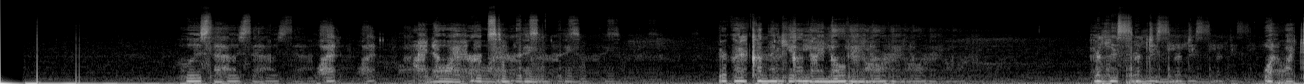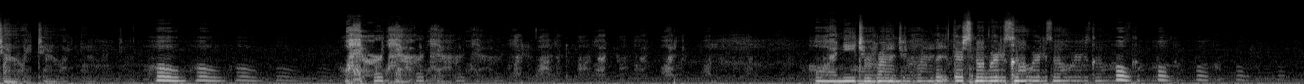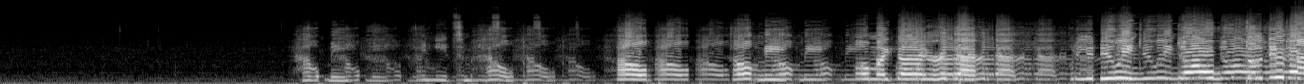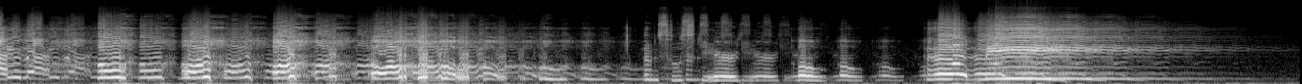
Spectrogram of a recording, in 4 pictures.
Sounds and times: moan10 ECHO LOW PITCH 29.0 - 51.8

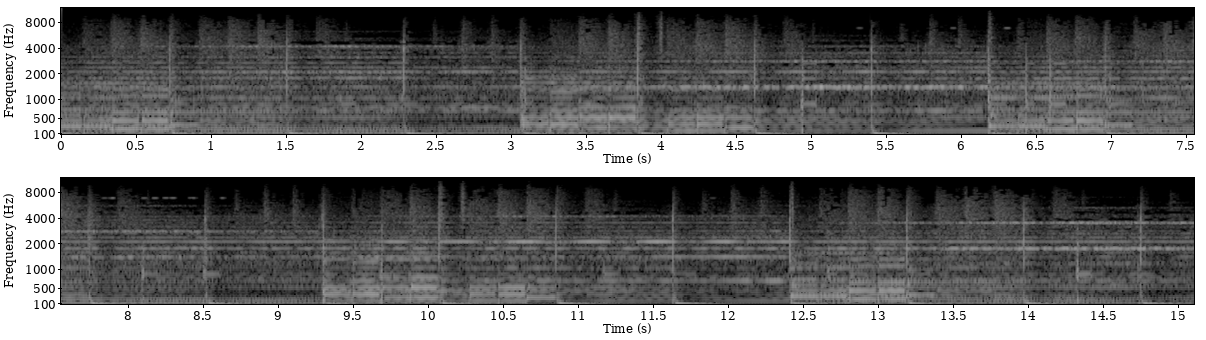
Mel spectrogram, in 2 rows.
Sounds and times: drums 0.0 - 15.1
piano 0.0 - 15.1
synth 0.0 - 15.1

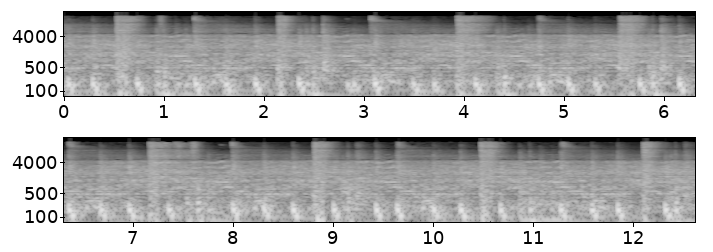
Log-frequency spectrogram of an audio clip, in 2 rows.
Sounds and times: drums 0.0 - 12.6
guitar 0.0 - 12.6

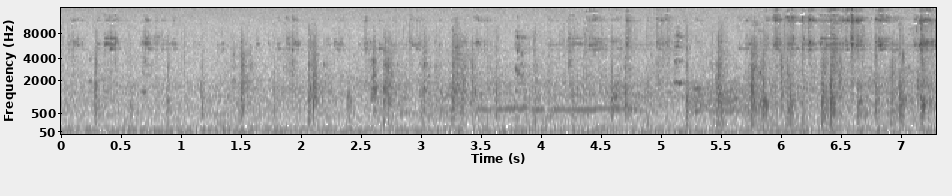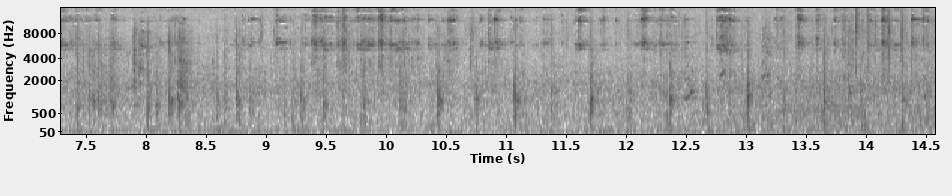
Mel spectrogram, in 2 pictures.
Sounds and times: HORSE & wagon coming forward from far 0.0 - 14.5

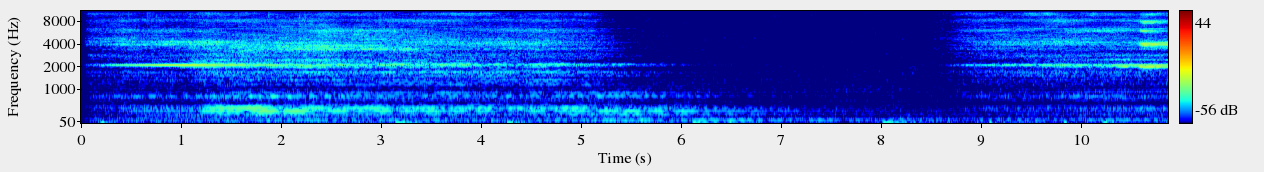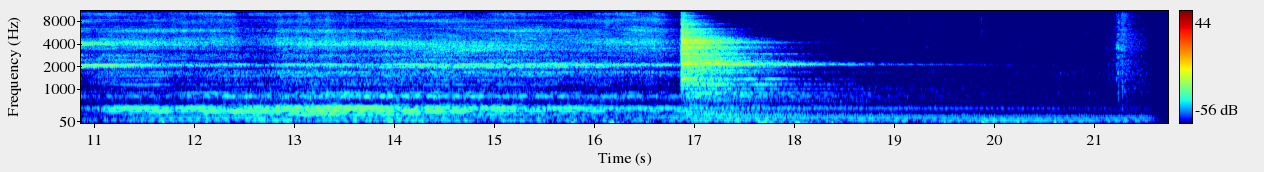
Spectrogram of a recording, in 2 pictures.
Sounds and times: Bowing metal stairs with cello bow 9.0 - 21.0

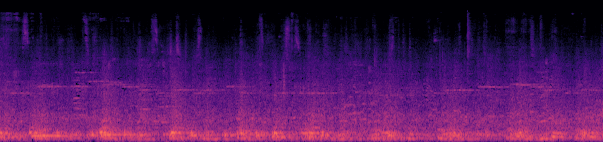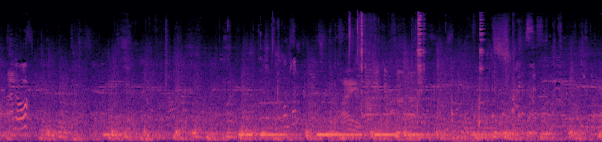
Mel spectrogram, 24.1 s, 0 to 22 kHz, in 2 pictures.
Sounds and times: voices of people in cafe 0.0 - 24.1

